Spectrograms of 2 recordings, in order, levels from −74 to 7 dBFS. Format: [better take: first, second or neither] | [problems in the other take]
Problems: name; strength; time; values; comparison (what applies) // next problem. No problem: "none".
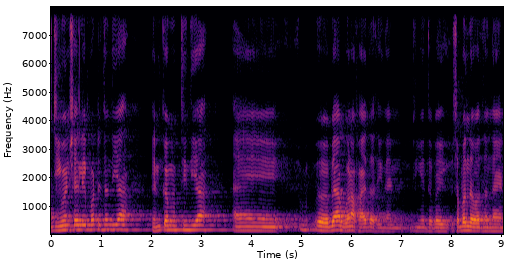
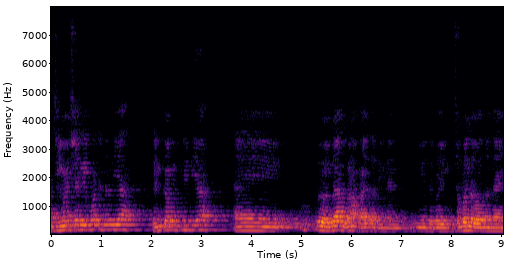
first | room echo; dies away in 2.4 s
